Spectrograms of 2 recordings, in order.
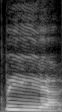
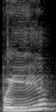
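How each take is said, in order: First: The syllable is said with a low tone. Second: The syllable is said with a rising tone. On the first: "เอก" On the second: "จัตวา"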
